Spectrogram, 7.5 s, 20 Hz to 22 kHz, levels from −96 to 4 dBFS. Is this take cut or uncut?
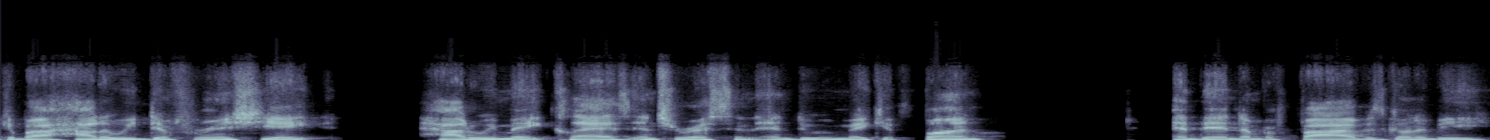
uncut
